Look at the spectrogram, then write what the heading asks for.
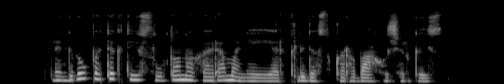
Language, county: Lithuanian, Telšiai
